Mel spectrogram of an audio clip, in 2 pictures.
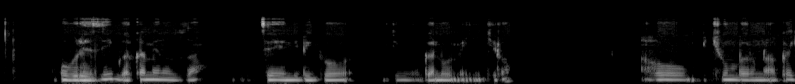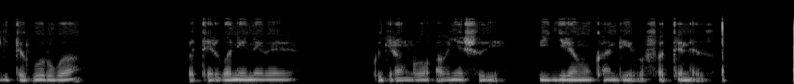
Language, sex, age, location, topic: Kinyarwanda, female, 50+, Nyagatare, education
